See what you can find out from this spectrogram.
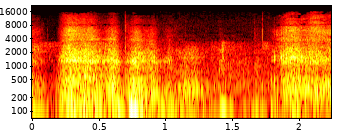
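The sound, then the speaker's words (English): A man breathes heavily in steady, rasping, snorting breaths over a noisy background. “He's breathing heavy.”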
